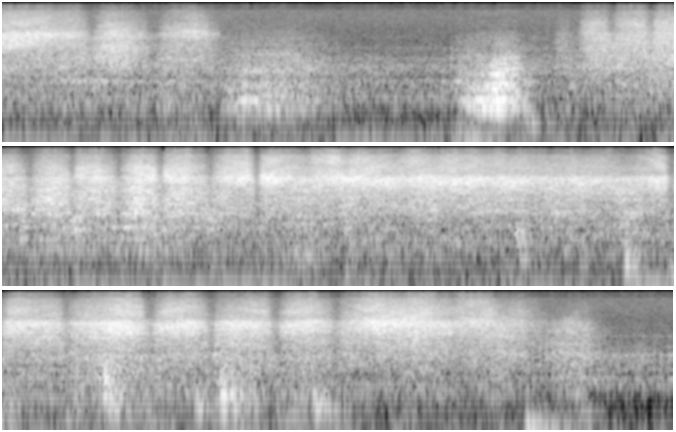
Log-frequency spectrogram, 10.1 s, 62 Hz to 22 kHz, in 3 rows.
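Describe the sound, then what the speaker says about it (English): A 3M Scotch-Brite 350 pad applies light coats of finish to a wooden board, rubbed in circles across the grain, making a soft, continuous scrubbing hiss with a few slightly louder strokes, close but quiet. "The technique here is I'm rubbing this across the grain in circles"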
